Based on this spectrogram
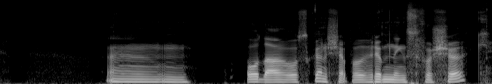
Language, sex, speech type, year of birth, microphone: Norwegian, male, spontaneous, 1989, Sennheiser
